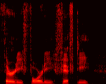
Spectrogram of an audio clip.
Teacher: By the way, flap T is when you say things like 30, 40. You hear how the T sounds more like a D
